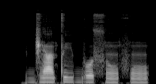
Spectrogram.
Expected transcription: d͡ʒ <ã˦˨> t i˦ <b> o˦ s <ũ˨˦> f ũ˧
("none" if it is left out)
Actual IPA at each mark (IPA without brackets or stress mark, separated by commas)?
ã˦, b, ũ˧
